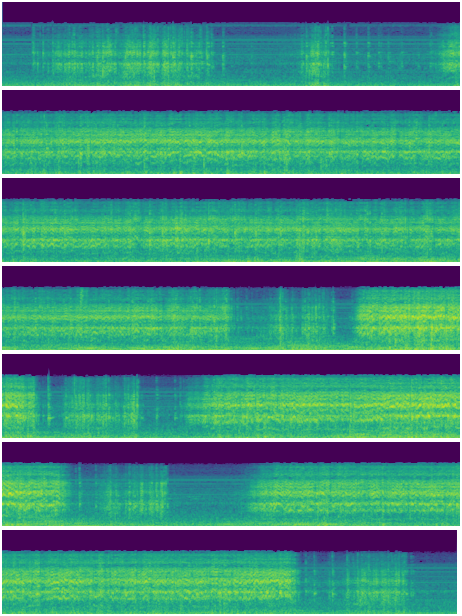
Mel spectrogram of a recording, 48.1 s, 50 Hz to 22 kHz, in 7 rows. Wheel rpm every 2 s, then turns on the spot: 10, 20, 0, 40, 80, 70, 70, 70, 70, 70, 70, 60, 20, 110, 20, 70, 120, 90, 10, 80, 100, 100, 90, 20.
0-4 24-26 28-30 46-48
